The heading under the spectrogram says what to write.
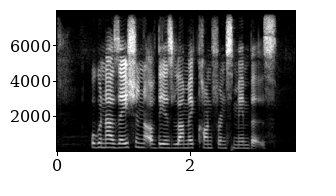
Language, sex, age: English, female, 18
